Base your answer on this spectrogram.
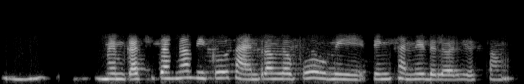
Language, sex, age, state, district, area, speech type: Telugu, female, 18-30, Telangana, Adilabad, rural, conversation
